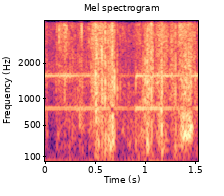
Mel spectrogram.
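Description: A car engine turns over in a few uneven, rumbling chugs and bursts over a faint steady hum, with no one speaking.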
